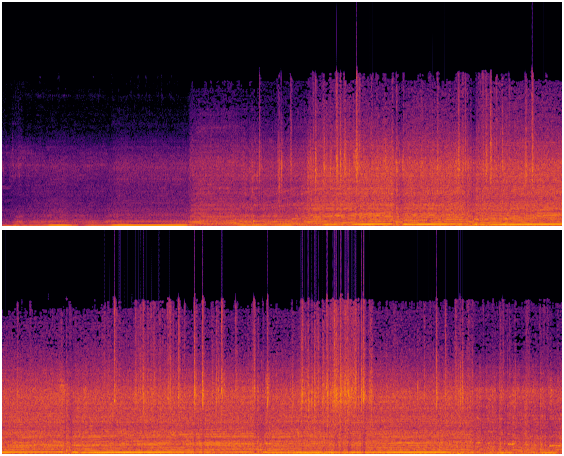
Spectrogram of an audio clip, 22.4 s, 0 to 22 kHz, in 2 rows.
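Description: Peugeot 106 rally car's four-cylinder engine heard from inside the cockpit: revs held high at the stage start, then a full-throttle launch about four seconds in. It accelerates hard, the pitch climbing and dropping back at each of several upshifts, with loud rattle and clatter inside the stripped car.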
